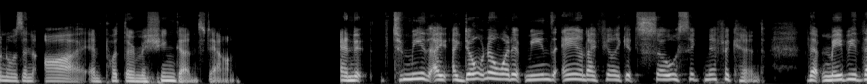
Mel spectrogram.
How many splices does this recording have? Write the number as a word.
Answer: zero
